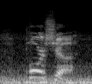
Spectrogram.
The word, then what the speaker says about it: Porsche: not super low girl Porsha not American just say Porsche I think it's actually the Germans actually put on something fortunate yeah like eh Porsche it they say it different but it's not Porsche it doesn't rhyme with porch no it's definitely not a porch and it is not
